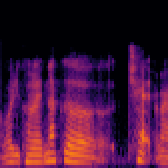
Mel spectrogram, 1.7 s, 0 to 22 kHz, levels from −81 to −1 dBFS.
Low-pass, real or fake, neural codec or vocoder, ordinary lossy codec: 7.2 kHz; fake; codec, 16 kHz in and 24 kHz out, 2.2 kbps, FireRedTTS-2 codec; Opus, 32 kbps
